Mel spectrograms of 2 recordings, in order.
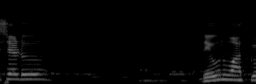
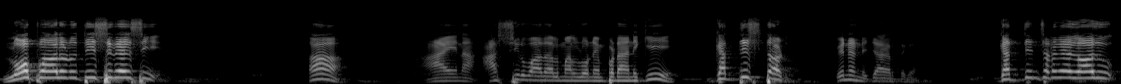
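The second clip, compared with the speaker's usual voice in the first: loud, ringing pulpit voice; fervent sermon delivery, raised and loud; preaching at full force; 11 dB louder than usual. Acted. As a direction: preach it out to the whole hall. Preacher proclaims purpose of rebuke.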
